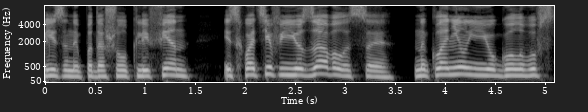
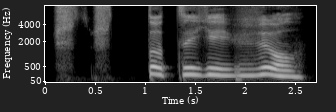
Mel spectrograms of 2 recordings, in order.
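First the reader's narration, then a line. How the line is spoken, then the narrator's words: Strained, barely articulated words. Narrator (Russian): С трудом выдавил я, чувствуя, что губы и язык почти не слушаются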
